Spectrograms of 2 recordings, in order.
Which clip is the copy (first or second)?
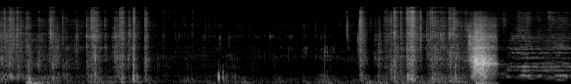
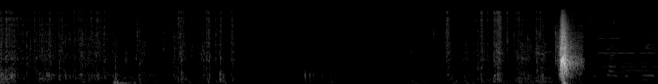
first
